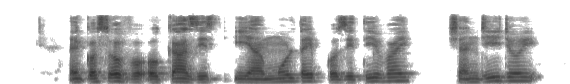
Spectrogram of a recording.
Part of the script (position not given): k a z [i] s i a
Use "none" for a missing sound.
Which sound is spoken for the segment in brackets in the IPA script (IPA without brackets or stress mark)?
i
